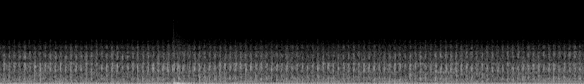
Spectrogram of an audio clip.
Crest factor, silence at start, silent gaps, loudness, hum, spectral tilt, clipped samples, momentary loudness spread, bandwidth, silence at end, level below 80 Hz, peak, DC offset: 16 dB; 0 s; none; -32 LUFS; none; -9 dB/octave; under 0.1%; 3 LU; 3.7 kHz; 0 s; -30 dBFS; -10 dBFS; under 0.1%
